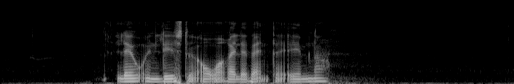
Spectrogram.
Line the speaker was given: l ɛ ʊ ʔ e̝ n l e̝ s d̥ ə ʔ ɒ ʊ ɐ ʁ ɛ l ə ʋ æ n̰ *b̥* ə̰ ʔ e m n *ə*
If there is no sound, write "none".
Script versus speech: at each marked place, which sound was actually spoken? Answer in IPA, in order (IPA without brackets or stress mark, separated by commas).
d̥, ɐ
